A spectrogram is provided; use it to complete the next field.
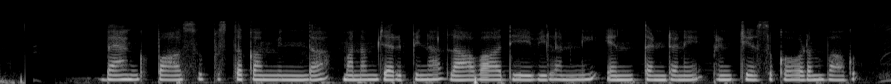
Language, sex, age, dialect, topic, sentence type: Telugu, female, 18-24, Southern, banking, statement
